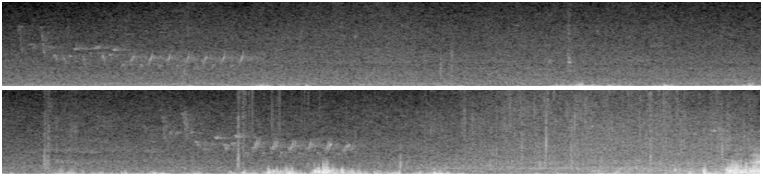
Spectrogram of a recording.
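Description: Wind blowing through trees and rustling leaves. From about four seconds in, gusts start buffeting the phone's microphone with a low rumble that grows stronger toward the end.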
